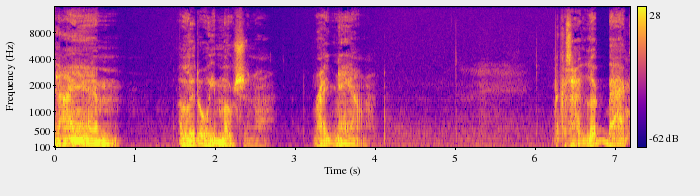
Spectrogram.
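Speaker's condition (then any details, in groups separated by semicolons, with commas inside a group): Throat cancer survivor; survivor, ill 3 years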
